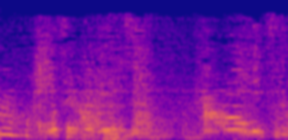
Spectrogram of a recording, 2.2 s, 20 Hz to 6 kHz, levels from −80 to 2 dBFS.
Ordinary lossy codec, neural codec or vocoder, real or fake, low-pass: MP3, 24 kbps; codec, 44.1 kHz, 0.9 kbps, DAC; fake; 5.4 kHz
